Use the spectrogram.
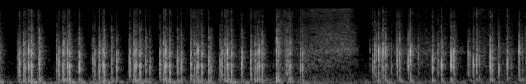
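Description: Long, clawed nails tap rapidly on the same glossy cardboard hardcover book cover, making quick, crisp, clicky taps with almost no ring. Around the three-second mark, the tapping briefly gives way to a steady, scratchy rasp across the cover before the fast tapping resumes.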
